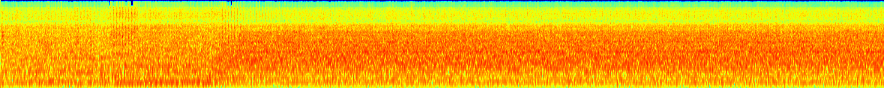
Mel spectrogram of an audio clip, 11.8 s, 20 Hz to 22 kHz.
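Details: 1985 Wheel Horse 312-8 garden tractor single-cylinder engine after revival with a cheap aftermarket carburetor, new fuel pump, fuel line and filter: steady, even idle, no misses or surging; runs cleanly.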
